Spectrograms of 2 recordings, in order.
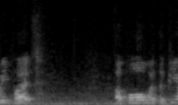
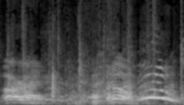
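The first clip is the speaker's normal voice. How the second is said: talking through laughter, louder; laughing; 7 semitones higher, 14 dB louder, much slower than usual. Real, not acted. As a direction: keep laughing while you talk. Still laughing after the song.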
